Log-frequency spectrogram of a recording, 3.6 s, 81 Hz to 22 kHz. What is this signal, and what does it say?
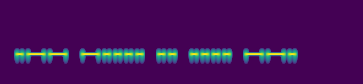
Morse code, heard as a keyed tone, about 22 wpm, 600 Hz. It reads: W6IHG
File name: Callsigns-22wpm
